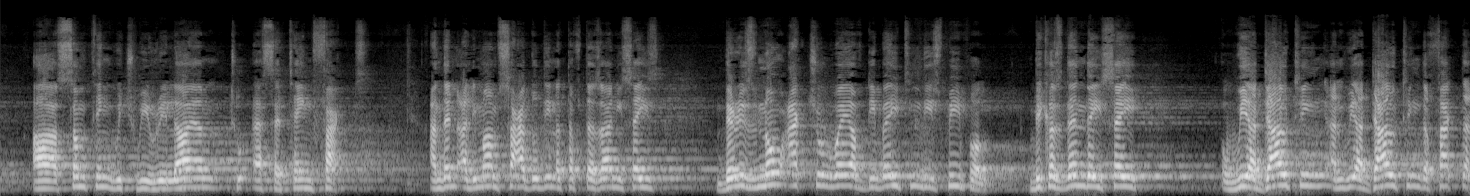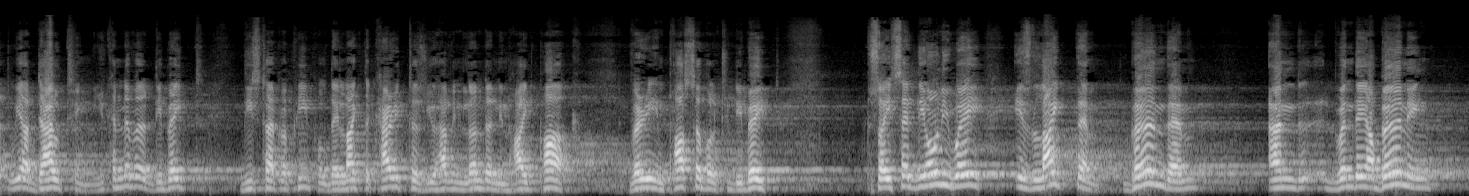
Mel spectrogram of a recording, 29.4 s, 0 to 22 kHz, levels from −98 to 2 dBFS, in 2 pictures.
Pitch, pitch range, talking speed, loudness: 180 Hz, 165-205 Hz, 165 wpm, -19 LUFS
